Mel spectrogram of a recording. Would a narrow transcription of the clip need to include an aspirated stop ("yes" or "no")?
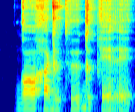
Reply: yes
